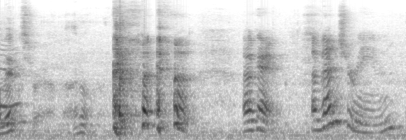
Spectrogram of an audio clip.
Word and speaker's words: aventurine: it all the time so it's not adventuring it's aventurine we have to be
